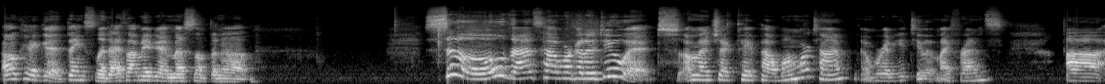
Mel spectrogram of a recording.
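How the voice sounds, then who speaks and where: A woman's voice: lowish voice, sharp tone. A woman hosting a tarot live stream with a sore throat, chatting casually and greeting viewers by name.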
